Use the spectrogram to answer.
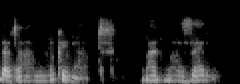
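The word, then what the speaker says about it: mademoiselle: Madmoiselle. Please see the S in this word is sounding like a zed. You don't say madmisel, you say madmoiselle.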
